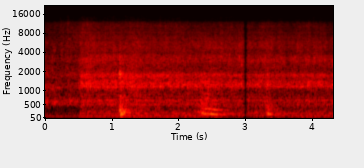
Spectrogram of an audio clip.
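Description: Garlic and ginger sauté in a hot pan, giving a steady close sizzle and hiss with faint stirring clinks throughout.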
